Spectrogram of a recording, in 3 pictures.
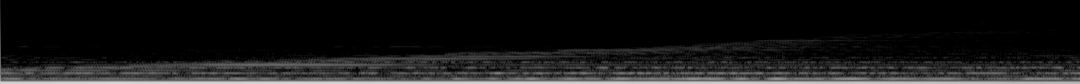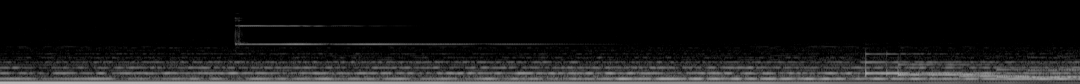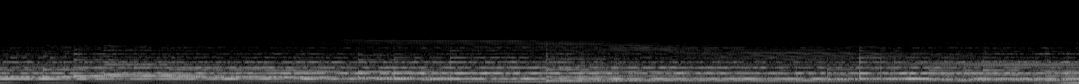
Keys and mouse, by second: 1.8 z, 3.3 z, 7.4 ctrl+z, 10.8 z, 12.4-13.4 typing, 13.4 alt+click, 14.6 click, 15.6 shift+Return, 16.4 shift+=, 17.6 click, 18.7-19.7 typing, 21.2 shift+z, 23.0 shift+click, 25.0 shift+click, 25.0 shift+Return, 25.7-27.4 typing, 28.6 click, 29.2-30.4 typing.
